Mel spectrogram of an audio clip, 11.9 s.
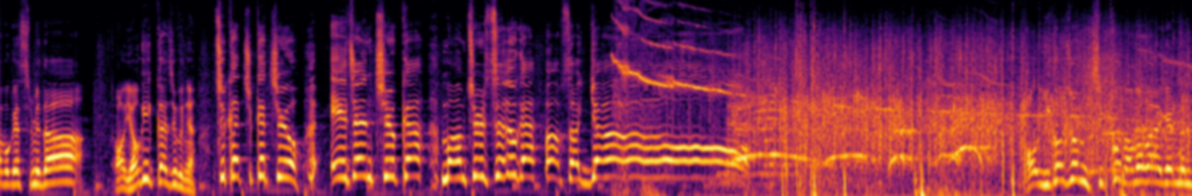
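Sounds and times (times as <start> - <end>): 
speech: 0.0 - 11.9
fireworks: 6.2 - 11.9.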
